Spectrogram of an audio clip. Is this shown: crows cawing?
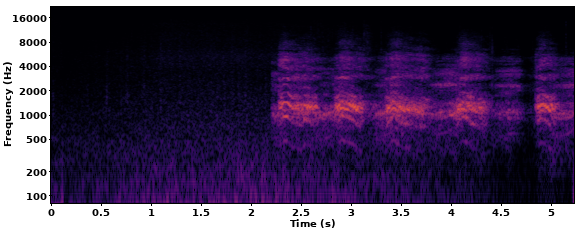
yes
